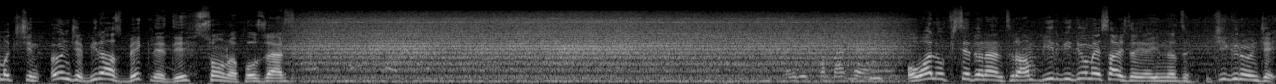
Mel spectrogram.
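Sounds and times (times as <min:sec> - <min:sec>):
speech: 0:00.0 - 0:03.1, 0:08.0 - 0:12.7
helicopter engine and rotors roaring: 0:02.9 - 0:09.3.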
